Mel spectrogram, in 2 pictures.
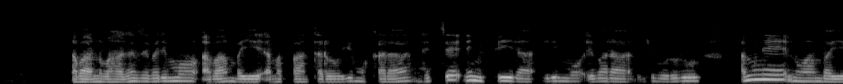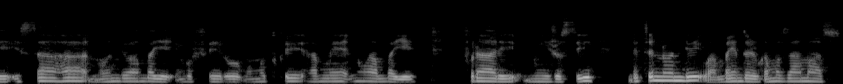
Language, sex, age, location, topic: Kinyarwanda, male, 25-35, Kigali, health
